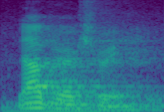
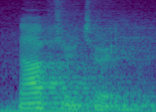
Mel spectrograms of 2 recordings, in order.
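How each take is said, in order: First: It is said quickly with a vowel dropped. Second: It is said quickly with a vowel dropped.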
